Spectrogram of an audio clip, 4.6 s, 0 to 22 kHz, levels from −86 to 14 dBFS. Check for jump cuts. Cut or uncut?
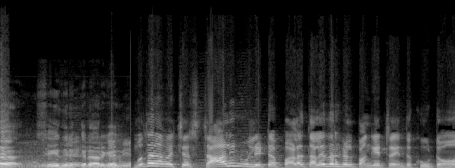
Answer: cut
